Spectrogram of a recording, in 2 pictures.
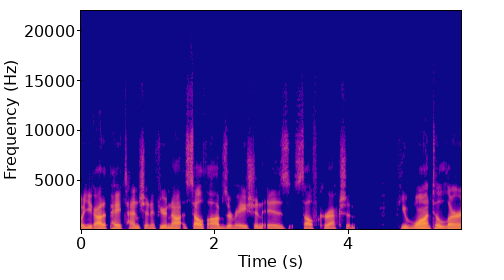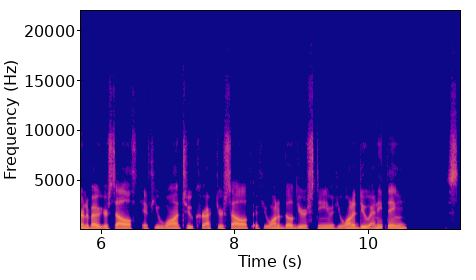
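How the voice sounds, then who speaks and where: A man's voice: mid-range voice, a bit bright, smooth, no echo, clean studio sound. A man giving reflective interview answers in an earnest conversational way, often repeating and rephrasing his points and leaning on "you know". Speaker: podcast guest, content creator.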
